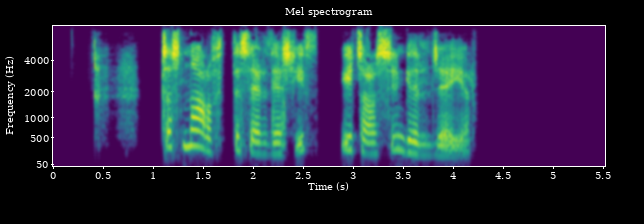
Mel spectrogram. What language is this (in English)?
Kabyle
